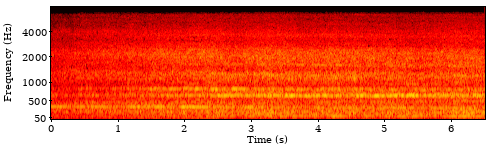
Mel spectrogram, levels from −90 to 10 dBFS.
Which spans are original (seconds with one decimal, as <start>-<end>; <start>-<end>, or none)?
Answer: 0.0-2.0; 3.6-5.4; 6.1-6.5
